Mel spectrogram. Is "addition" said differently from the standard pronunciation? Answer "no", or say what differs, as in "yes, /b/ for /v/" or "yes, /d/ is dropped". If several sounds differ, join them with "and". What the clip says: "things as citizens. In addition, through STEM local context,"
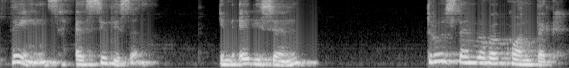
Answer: yes, /s/ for /ʃ/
